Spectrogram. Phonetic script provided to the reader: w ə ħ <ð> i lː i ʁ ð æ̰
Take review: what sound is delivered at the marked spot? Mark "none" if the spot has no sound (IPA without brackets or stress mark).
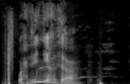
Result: ð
